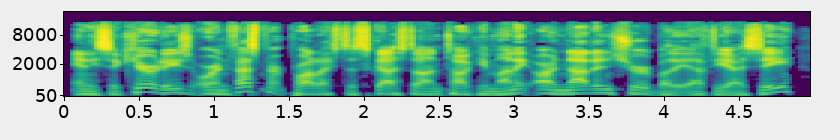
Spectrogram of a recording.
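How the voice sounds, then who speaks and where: Male radio host for scripted legal disclaimer read, fairly low pitch, dry sound. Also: lively intonation, fast talker, a bit bright, dry recording.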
